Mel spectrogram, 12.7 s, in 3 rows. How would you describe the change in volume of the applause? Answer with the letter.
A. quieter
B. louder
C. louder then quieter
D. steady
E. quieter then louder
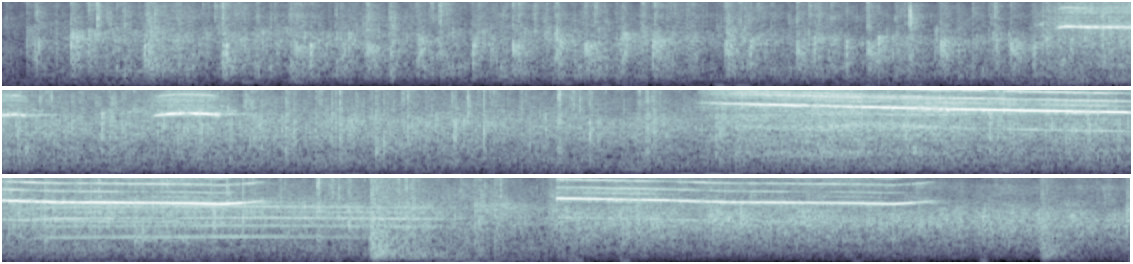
D.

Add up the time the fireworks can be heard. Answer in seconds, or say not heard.
6 s.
